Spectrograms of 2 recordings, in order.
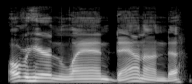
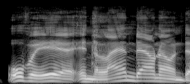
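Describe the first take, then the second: First: It is said in the speaker's usual accent. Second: It is said in an Australian accent.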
